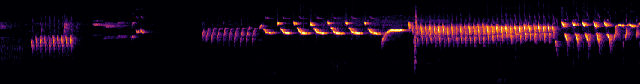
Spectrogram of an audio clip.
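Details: Belgian canary male sings to his female, starting with short chirps, then pouring out fast high rolling trills, a sharp upward whistle and a sustained buzzy trill.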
